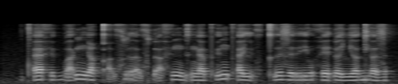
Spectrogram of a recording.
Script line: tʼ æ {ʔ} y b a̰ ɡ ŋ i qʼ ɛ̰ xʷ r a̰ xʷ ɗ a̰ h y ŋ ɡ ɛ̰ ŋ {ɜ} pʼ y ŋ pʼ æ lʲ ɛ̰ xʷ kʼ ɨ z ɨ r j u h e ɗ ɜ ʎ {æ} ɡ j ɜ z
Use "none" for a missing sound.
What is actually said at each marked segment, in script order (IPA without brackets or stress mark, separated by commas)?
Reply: h, æ, ɜ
